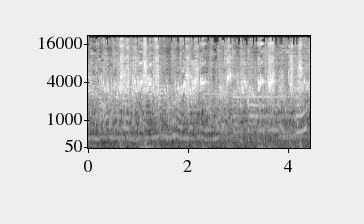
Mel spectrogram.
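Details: Budgerigar chattering happily, a busy stream of bright, scratchy chirps and tweets that rise and fall in rapid bursts, over faint background music tones.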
